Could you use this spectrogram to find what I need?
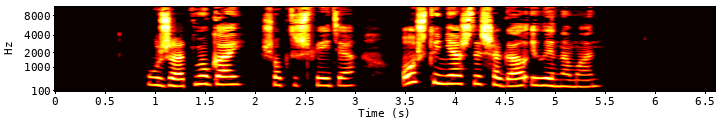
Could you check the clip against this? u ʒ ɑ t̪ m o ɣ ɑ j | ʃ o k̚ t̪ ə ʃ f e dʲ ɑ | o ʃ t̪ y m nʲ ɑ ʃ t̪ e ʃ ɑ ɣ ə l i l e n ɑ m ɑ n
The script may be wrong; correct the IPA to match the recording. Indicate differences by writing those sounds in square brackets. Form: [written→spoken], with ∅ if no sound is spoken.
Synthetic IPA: u ʒ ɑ t̪ m o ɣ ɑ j | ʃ o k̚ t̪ ə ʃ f e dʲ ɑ | o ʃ t̪ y [m→∅] nʲ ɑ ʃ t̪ e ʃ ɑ ɣ [ə→ɑ] l i l e n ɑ m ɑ n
